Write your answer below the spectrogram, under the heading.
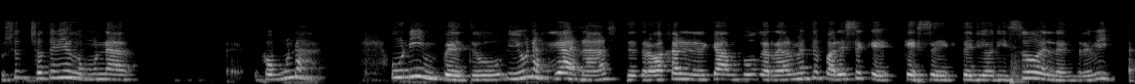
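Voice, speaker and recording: A woman's fairly high voice at a fairly slow pace with ordinary pitch variation. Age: 60s. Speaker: physician. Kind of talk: interview testimony. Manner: halting, with self-corrections.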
